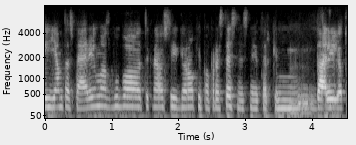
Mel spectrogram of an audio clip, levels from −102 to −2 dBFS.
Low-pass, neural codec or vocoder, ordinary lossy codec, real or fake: 7.2 kHz; none; Opus, 24 kbps; real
